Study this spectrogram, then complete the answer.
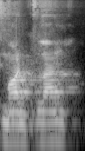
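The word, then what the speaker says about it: Mont Blanc: uh the pronunciation we the tea is silent but it is mod plunk uh it's a european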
